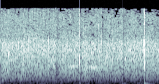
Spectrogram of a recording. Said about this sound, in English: Somebody say praise the Lord. Give Him one more hand clap of praise tonight.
